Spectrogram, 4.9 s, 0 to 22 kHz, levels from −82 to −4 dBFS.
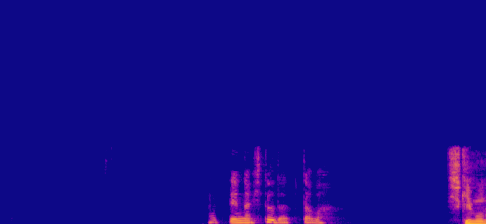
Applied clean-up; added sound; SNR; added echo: neural mask model DeepFilterNet 3.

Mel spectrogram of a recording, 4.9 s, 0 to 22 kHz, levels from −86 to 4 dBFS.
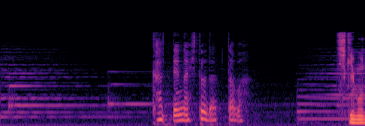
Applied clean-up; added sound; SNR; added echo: none; none; none; none.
